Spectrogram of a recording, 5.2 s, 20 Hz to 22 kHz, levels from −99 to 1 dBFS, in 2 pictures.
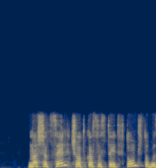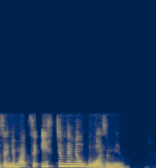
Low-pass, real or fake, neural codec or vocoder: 7.2 kHz; fake; codec, 16 kHz, 4.8 kbps, FACodec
